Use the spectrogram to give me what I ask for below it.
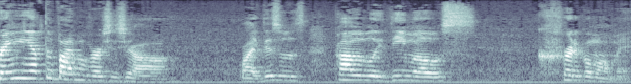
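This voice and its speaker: A woman with an American accent swings her pitch very widely amid noticeable background noise. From Ohio, USA. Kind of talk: casual storytime talk to camera. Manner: goofy, chatty.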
